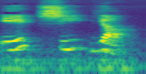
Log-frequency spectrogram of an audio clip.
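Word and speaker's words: Asia: ये आई ए जो है यहाँ पे या आ रहा है, य, यहाँ पे वाई लेटर कहीं नहीं है, लेकिन इसको हमें बोलना है एशिया है। हल्की सी य साउंड आती है जब हम एंड में बोलते हैं एशिया, या, है ना। तो इसलिए कंफ्यूजन होती है लोगों को। यहाँ पे वाई कहीं लिखा नहीं है, लेकिन वाई की साउंड आ रही है एंड में, है ना।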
